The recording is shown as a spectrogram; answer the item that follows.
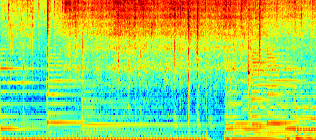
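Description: A tempering of chopped onion, garlic, curry leaves and rampe sizzling in hot oil in a clay pot as it is stirred. Background music of held notes runs underneath and changes every second or so; all of it dips briefly just after four seconds in.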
